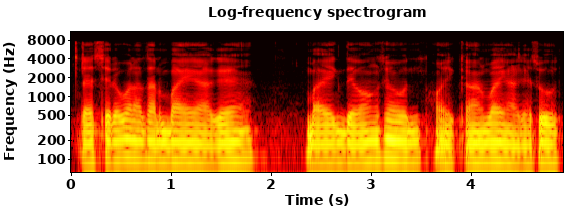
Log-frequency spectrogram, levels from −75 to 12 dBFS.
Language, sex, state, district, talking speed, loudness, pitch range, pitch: Chakma, male, Tripura, Dhalai, 145 wpm, -14 LUFS, 90-95 Hz, 90 Hz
